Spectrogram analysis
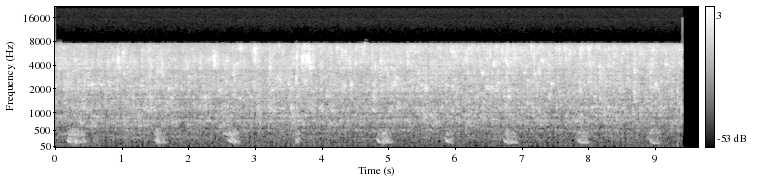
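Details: A 10-week-old apricot Mastiff puppy snoring loudly: quick, rhythmic rasping snores, about 50 a minute, partly masked by steady bubbling from a fish tank; ordinary puppy snoring.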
